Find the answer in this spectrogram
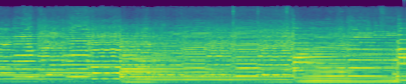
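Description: Violin and grand piano playing together: the violin holds long bowed notes over sustained piano chords. The chords change about two seconds in and again near the end, part of a piece built on a repeating cycle of fixed chords.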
